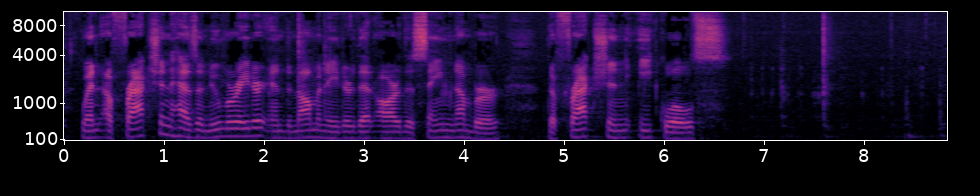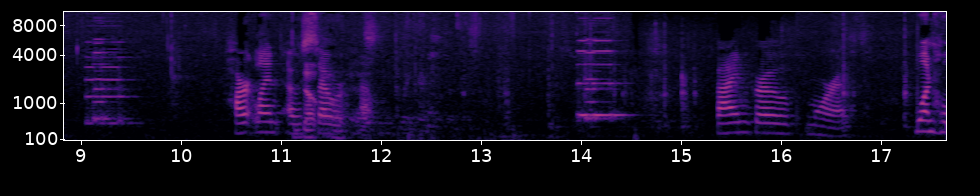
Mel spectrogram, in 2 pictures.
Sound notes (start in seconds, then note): 9.0 buzzer dings; 13.9 buzzer dings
